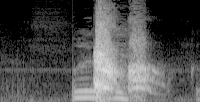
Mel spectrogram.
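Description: Dusty, a pet dog, gives a close, loud two-part bark lasting under a second, tangled with a person's voice asking something.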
